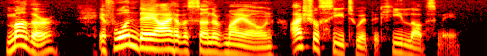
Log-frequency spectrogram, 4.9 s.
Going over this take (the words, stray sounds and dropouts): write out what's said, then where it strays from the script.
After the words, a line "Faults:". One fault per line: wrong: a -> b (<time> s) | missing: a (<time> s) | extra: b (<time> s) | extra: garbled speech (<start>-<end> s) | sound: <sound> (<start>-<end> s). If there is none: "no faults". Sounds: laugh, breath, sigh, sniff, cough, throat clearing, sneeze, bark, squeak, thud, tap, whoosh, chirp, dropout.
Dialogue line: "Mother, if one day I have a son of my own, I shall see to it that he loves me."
"Mother, if one day I have a son of my own, I shall see to it that he loves me."
Faults:
no faults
